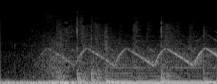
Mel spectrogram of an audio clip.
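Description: A police car siren on its fast yelp setting starts about half a second in, sweeping rapidly up and down about three times a second. It plays over background music with a steady low bass.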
